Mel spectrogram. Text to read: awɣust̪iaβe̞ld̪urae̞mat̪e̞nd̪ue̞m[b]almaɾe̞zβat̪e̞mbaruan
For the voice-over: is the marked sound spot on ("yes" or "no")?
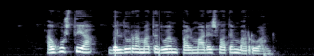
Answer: no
